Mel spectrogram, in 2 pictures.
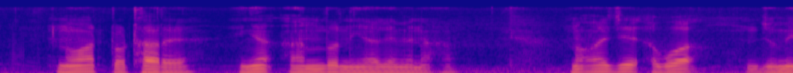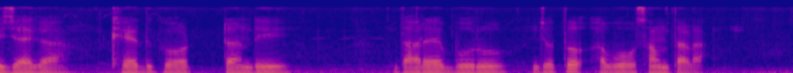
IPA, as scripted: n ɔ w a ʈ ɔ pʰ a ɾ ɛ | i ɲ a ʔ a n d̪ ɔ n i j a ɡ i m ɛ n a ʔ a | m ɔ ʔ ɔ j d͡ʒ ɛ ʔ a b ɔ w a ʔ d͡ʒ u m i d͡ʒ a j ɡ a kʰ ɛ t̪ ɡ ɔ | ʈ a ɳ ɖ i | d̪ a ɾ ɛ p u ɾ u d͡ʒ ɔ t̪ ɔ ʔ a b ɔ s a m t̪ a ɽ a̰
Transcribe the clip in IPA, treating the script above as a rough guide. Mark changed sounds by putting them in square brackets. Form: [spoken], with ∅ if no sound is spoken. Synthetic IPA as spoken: n ɔ w a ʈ ɔ [ʈʰ] a ɾ ɛ | i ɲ a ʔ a n d̪ ɔ n i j a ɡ [ɛ] m ɛ n a ʔ a | [n] ɔ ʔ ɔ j d͡ʒ ɛ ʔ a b ɔ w a ʔ d͡ʒ u m i d͡ʒ a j ɡ a kʰ ɛ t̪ ɡ ɔ | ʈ a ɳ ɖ i | d̪ a ɾ ɛ [b] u ɾ u d͡ʒ ɔ t̪ ɔ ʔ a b ɔ s a m t̪ a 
